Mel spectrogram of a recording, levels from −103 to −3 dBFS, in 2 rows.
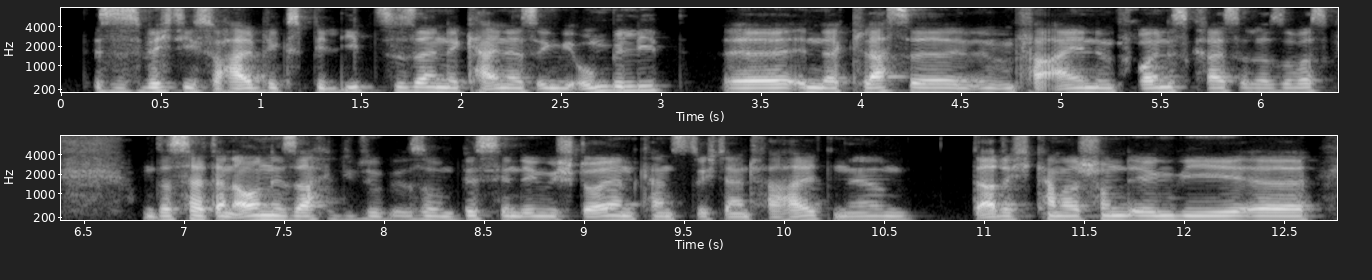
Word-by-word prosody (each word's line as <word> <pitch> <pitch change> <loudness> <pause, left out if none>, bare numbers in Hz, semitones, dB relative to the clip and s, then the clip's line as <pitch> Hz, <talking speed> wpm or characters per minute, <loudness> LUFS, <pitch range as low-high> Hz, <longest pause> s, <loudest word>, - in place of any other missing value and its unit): ist 125 -1 +6
es 120 +1 +5
wichtig, 130 -1 -1
so - - -2
halbwegs 120 +2 +2
beliebt 130 +4 -8
zu 135 - 0
sein, 135 0 +2
ne? 120 - -2
Keiner 120 - -1
ist 115 - +3
irgendwie 115 -1 -4
unbeliebt, 150 +4 -4 0.2
äh, 120 +1 +4
in 130 - 0
der 120 -1 0
Klasse, 125 +1 +2
i - - -12
im 120 0 -9
Verein, 125 +1 -1
im 120 0 -6
Freundeskreis 125 0 -1
oder 125 -1 -9
so 125 +1 -9
was. 130 -1 -3 0.4
Und 115 - -10
das 120 +3 +8
halt 125 -2 +3
dann - - +2
auch 125 - +6
'ne 130 -1 +2
Sache, 120 0 0
die 115 - -20
du 115 -2 -11
g 125 0 -13
so 120 0 -6
'n 110 -1 -8
bisschen 125 -2 0
irgendwie 115 0 -5
steuern 120 +2 0
kannst 115 -1 -1
durch 115 0 -10
dein 105 0 -6
Verhalten, 115 +3 -3
ja? 120 +1 -8
Und 115 0 -10 0.3
dadurch 120 -2 +1
kann 125 - -2
man 120 - 0
schon 125 0 -1
irgendwie, 125 -1 -1
äh, 120 -1 +2
120 Hz, 245 wpm, -24 LUFS, 115-125 Hz, 0.4 s, das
